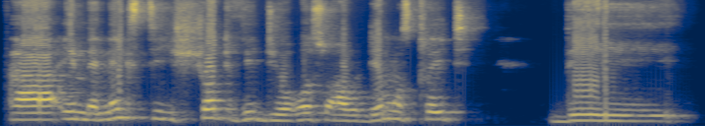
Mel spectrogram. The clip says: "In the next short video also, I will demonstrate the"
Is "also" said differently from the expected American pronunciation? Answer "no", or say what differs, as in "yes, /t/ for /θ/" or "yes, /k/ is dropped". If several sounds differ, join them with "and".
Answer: no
